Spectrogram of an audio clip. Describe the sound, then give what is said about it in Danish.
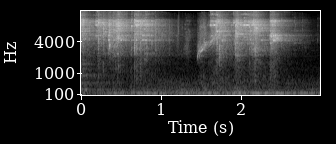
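Keys jingle and rattle in a continuous metallic shimmer for about three seconds, with bright clinking pulses rising and falling as they are shaken repeatedly toward animals that usually react to their keepers' keys, alone with no voices. “Jeg kan lige prøve at ryste mine nøgler en gang til, for de plejer at reagere på dyrepassernes nøgler.”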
